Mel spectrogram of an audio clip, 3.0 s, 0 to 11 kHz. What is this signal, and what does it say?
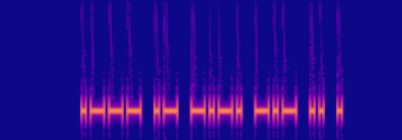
Morse code, heard as a keyed tone, about 34 wpm, 700 Hz. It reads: JACKIE
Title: USA Common Names - 35wpm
